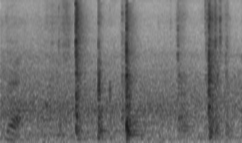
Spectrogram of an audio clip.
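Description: Three sharp clicks in quick succession, a quarter second apart, starting about three-quarters of a second in, from hands working the controls at the mower's handle; a fainter click follows near the end.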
